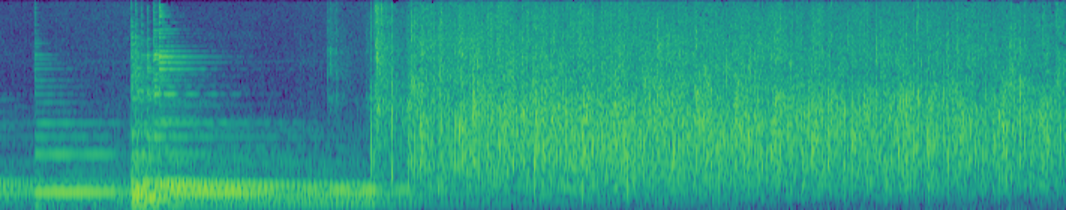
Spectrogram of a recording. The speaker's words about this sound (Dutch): Bedankt voor de klappen.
